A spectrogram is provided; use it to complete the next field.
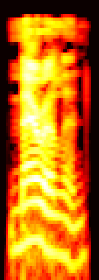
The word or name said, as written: Maryland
